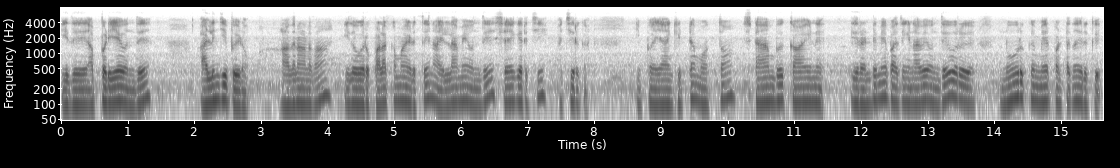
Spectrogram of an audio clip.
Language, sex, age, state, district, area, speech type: Tamil, male, 30-45, Tamil Nadu, Tiruvarur, urban, spontaneous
